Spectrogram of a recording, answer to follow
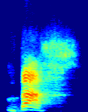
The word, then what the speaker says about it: bath: We also have bath, bath, bath. The TH in that word, you need to put your tongue outside.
